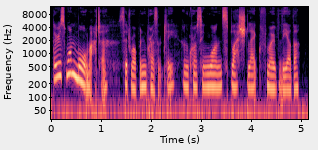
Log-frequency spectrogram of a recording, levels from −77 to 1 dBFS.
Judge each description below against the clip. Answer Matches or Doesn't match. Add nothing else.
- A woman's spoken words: Matches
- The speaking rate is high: Doesn't match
